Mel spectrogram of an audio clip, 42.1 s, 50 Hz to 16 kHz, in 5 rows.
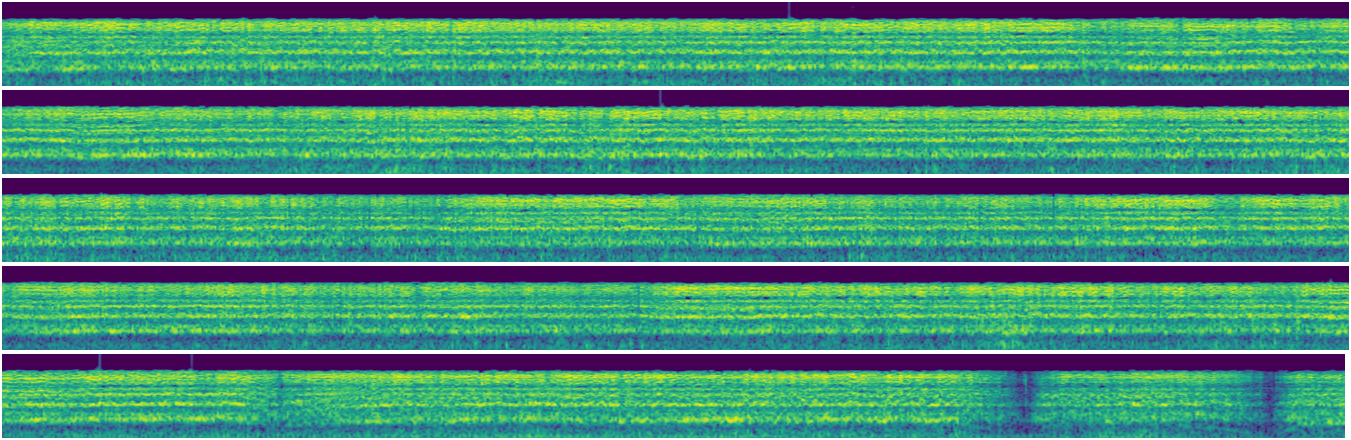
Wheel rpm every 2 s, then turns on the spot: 190, 230, 230, 220, 230, 230, 230, 230, 230, 230, 220, 230, 230, 230, 230, 230, 230, 220, 210, 190, 100.
none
